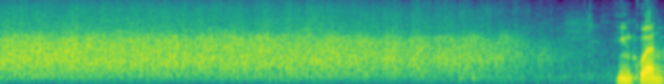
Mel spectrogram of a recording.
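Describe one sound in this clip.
An audience applauds in a large hall, then fades.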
